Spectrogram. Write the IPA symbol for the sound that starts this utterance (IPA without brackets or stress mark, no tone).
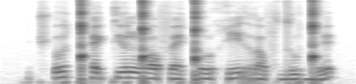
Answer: t͡ʃʼ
